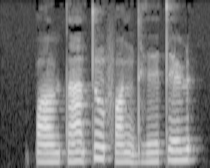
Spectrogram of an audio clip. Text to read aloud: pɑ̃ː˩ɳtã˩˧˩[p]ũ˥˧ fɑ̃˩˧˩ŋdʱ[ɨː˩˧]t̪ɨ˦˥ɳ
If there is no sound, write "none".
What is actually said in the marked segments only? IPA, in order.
t̪, ɨː˩˧

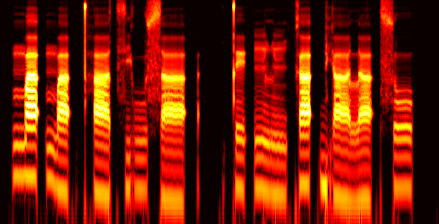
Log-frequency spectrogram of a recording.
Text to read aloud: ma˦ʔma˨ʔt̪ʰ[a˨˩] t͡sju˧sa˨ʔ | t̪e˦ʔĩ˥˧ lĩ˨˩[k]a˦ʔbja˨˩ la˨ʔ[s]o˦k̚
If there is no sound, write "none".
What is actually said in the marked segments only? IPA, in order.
a˨˩, k, s

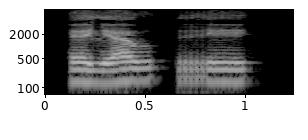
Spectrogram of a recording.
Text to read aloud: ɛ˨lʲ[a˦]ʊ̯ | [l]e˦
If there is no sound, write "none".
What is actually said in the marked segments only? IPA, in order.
a˦, r

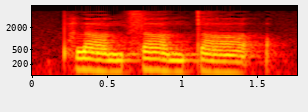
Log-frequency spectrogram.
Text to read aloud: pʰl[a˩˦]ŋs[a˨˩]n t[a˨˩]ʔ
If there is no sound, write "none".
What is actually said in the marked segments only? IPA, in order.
a˩˦, a˨˩, a˨˩

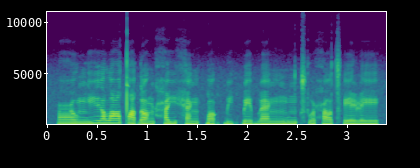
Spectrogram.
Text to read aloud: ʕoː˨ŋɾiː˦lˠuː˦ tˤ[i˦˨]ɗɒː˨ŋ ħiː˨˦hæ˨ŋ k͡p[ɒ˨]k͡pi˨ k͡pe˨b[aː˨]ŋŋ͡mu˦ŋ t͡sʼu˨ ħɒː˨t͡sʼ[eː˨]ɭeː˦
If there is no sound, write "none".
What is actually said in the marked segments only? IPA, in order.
i˨, ɒ˨, æː˨, eː˨

